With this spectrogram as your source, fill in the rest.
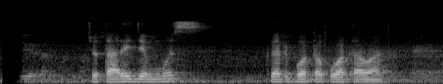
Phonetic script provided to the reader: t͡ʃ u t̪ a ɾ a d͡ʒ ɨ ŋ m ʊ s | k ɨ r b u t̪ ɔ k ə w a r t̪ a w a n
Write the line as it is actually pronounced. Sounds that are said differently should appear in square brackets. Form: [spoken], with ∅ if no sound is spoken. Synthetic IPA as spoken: t͡ʃ u t̪ a ɾ [i] d͡ʒ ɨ ŋ m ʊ s | k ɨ r b [ɔ] t̪ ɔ k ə w a r t̪ a w a n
